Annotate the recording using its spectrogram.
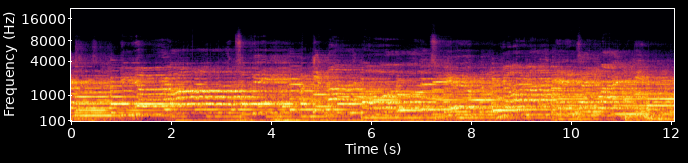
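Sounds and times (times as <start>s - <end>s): man singing a slow ballad: 0.0s - 12.0s
musical accompaniment: 0.0s - 12.0s.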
